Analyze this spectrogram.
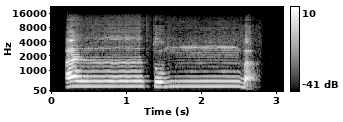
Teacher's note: Bibir kita boleh dirapatkan dengan kadar 2 harakat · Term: ikhfa syafawi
